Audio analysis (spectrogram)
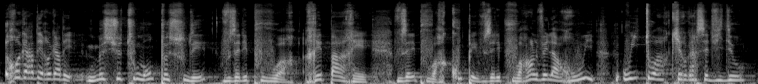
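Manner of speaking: hyped-up video creator intro; rally the viewers with upbeat, rising energy; punchy sales patter climbing high in pitch; demo of lively voiceover. Shown as a demonstration. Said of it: "Je vais vous la faire".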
